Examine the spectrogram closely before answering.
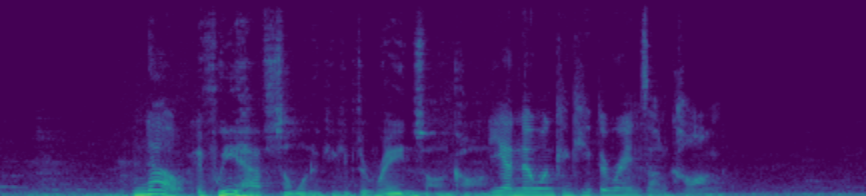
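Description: A woman speaks urgently nearby.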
